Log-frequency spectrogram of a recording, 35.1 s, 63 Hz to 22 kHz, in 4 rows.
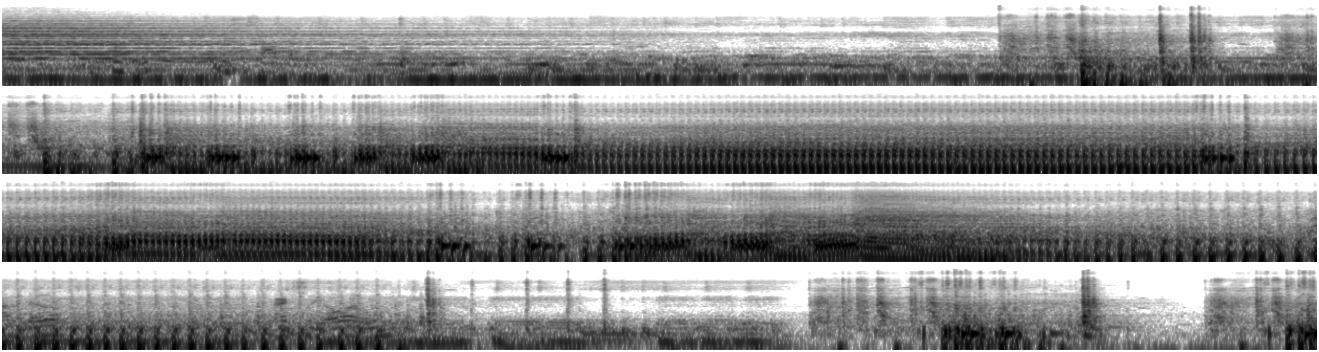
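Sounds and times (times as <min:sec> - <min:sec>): quad engine cranking and revving: 0:06.6 - 0:29.2, 0:31.7 - 0:35.0.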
